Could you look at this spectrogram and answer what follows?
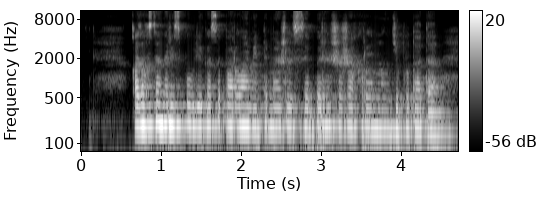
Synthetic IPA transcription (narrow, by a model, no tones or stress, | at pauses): qʰɑzɑqst̪ɑnɾʲe̞spublijkɑsəpʰarlˠamʲe̞nt̪ɪmæʒlɪsɪbɪɾɪnʃɪʃɑqəɾəlˠənəɴdʲeput̪at̪ə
